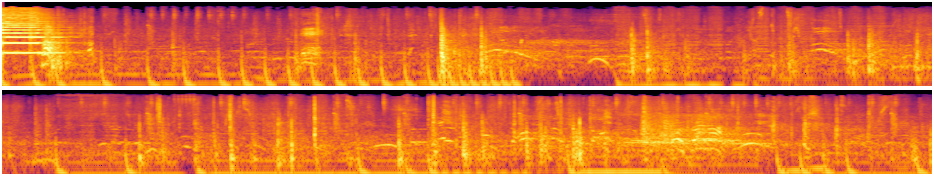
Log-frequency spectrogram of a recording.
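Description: A loud air horn sounds once in the first second, the signal ending the round in an MMA bout. It is followed by background music with arena noise and scattered shouts.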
